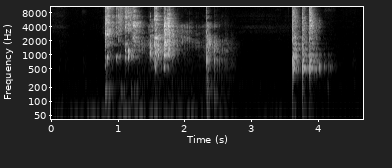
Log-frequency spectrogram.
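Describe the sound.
Dice clattering on a table as players roll in a tabletop role-playing game: several separate bursts of rattling clicks with quiet gaps between them, no talk.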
